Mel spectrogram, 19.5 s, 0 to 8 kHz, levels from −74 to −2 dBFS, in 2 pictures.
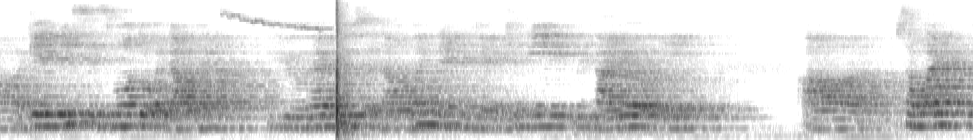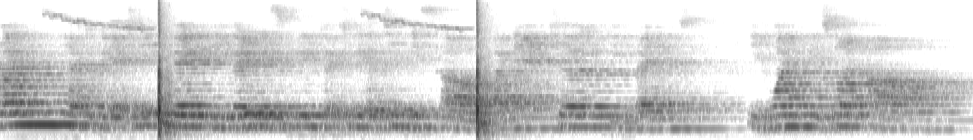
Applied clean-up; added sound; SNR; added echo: none; Fireworks; 0 dB; reverberation time 1.9 s.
